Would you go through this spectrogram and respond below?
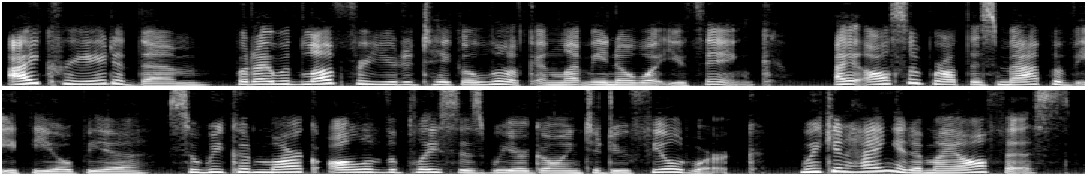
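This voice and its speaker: An actress with an American accent playing an eager, friendly researcher abroad in an educational radio drama, speaking with enthusiasm. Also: female voice, a little high, lively intonation, normal speed, hardly any pauses, no room sound, lightly acted. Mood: businesslike, upbeat. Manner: enthusiastic, encouraging. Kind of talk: radio drama acting, clear educational dialogue.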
